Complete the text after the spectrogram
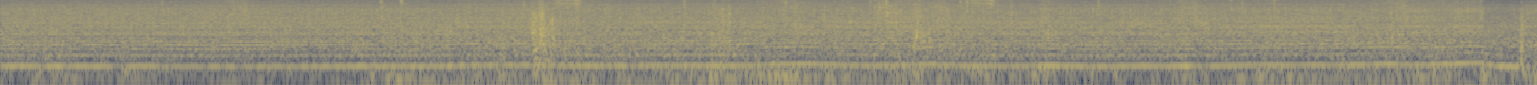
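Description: Tyres crunch and skid over gravel.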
